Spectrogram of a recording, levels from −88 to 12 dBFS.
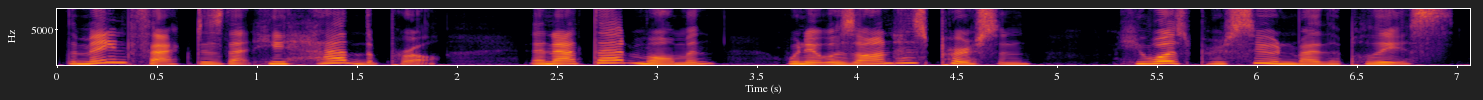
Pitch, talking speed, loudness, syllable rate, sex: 250 Hz, 210 wpm, -21 LUFS, 5.2 syllables/s, female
